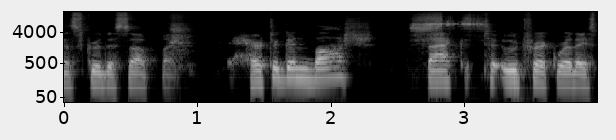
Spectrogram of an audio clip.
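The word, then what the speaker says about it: 's-Hertogenbosch: Sertogenbosch.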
